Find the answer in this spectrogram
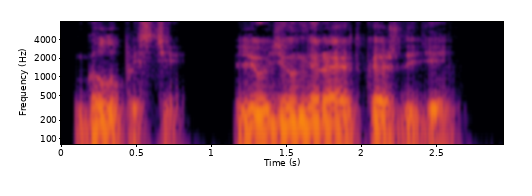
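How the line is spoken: Irritated mutter. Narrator (Russian): Уже с явным оттенком раздражения пробурчал великий волк

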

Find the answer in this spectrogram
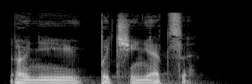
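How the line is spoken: Quiet question. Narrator (Russian): негромко спросил Гурни

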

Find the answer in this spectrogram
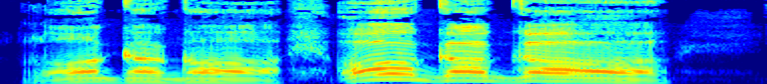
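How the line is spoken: Loud, window-rattling singing. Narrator (Russian): он запел громким голосом так, что в соседних домах задрожали окна

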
